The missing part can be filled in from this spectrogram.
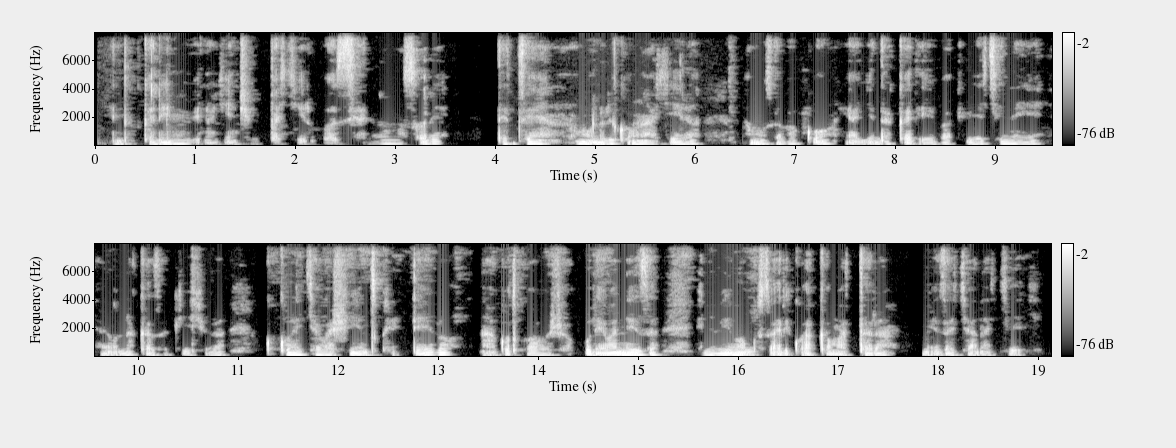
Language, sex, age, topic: Kinyarwanda, male, 18-24, finance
